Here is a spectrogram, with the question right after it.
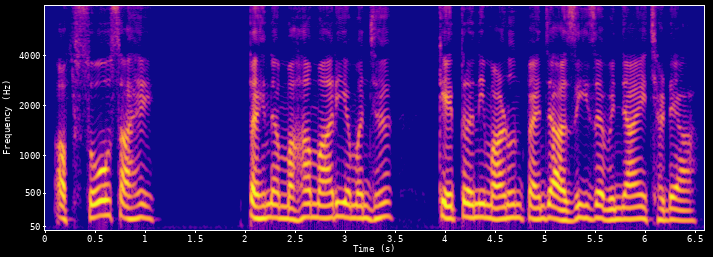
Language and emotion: Sindhi, sad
